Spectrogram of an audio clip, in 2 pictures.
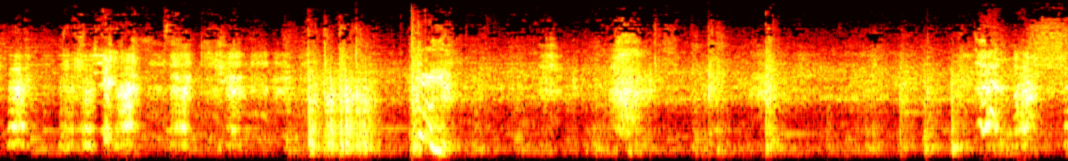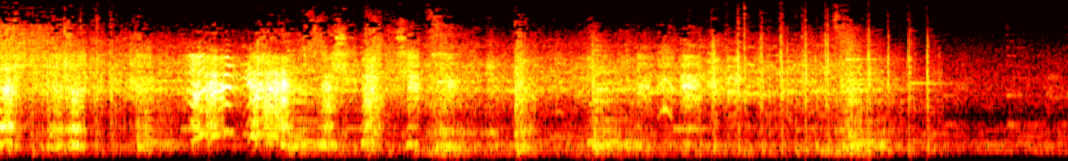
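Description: A woman choking and gasping as she is strangled, with strained struggling cries in irregular bursts, the loudest in the first few seconds, over a music score.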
